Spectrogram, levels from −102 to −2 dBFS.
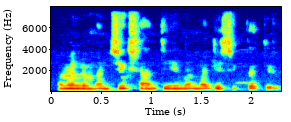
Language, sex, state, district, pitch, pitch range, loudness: Kannada, male, Karnataka, Dharwad, 125 Hz, 120-130 Hz, -16 LUFS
